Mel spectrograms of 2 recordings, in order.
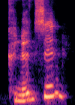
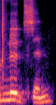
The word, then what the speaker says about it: Knudsen: It can either be Knudsen or Knudsen, depending on where you're from and how you want to pronounce it.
